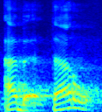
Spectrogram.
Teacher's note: Kemudian abtar, ada bak sukun dibaca qalqalah sughra, qalqalah yang kecil ya, qalqalah yang ringan itu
